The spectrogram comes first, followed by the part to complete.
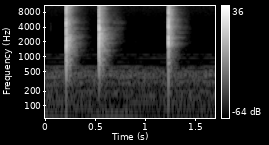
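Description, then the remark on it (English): Three sharp hand claps, as the disciple Peter clapping his hands: two in quick succession followed by a short pause and a third, each crisp and bright, heard alone over faint low background noise. “Then Peter showed up, my disciple Peter, and he clapped his hands.”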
